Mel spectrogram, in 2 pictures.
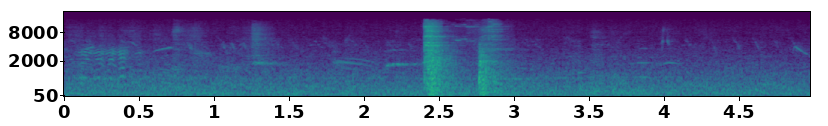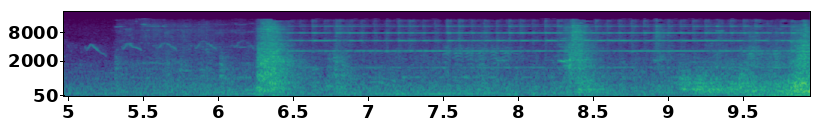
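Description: ZCU-20 diesel locomotive and its passenger train approaching on the track, with sharp clacks twice a few seconds in and once more halfway, then a steady high-pitched whine and a swell of rumbling noise near the end. Birds chirp faintly in the background.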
